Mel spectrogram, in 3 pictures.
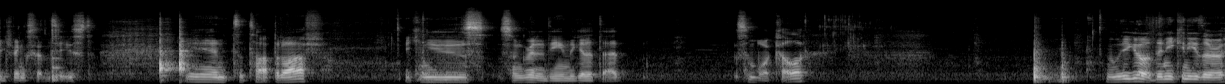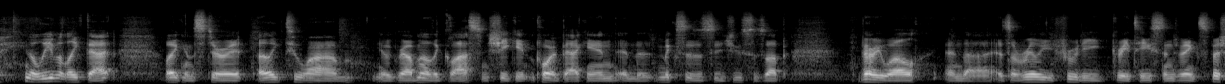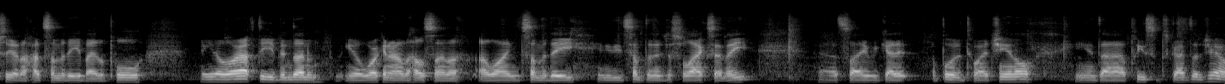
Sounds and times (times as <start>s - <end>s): Speech: 0.0s - 1.0s, 1.8s - 3.3s, 4.0s - 6.3s, 7.3s - 8.2s, 11.0s - 20.2s, 20.8s - 32.1s, 32.7s - 36.7s
Inside, small room: 0.0s - 36.7s.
